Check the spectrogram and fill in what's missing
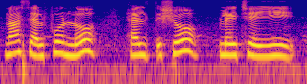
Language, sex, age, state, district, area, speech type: Telugu, female, 18-30, Andhra Pradesh, Konaseema, rural, read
